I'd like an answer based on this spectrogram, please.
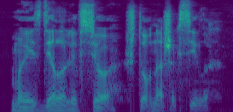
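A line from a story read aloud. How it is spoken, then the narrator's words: Quiet commander's voice. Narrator (Russian): негромко произнес командующий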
